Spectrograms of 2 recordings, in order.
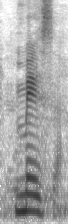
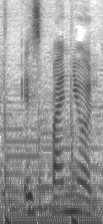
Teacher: Las palabras que tienen tilde llevan el acento en la sílaba que tiene la tilde. Ejemplo, mesa tiene el acento en la sílaba me. Español tiene el acento en la sílaba ñol.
